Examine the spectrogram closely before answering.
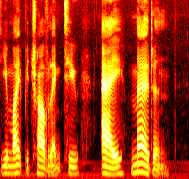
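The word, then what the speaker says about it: IJmuiden: front of a motor is the IJ which makes an a a sound in Dutch it doesn't make an edge which often confuses people now another big city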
